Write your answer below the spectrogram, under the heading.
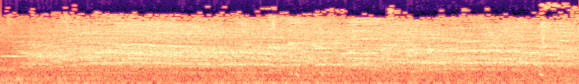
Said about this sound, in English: And the people who didn't get into the boat were yelling.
